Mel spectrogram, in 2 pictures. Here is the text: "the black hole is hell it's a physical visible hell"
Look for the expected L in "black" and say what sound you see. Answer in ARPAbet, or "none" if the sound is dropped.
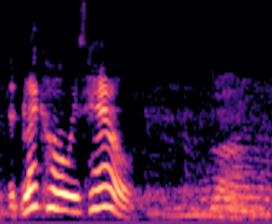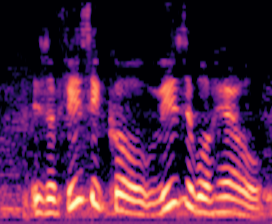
L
